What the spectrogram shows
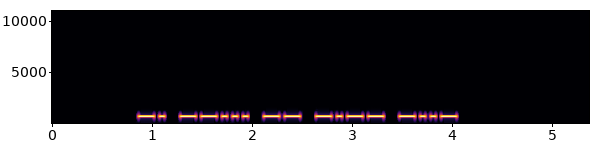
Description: Morse code, heard as a keyed tone, about 24 wpm, 700 Hz. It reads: N7MYX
